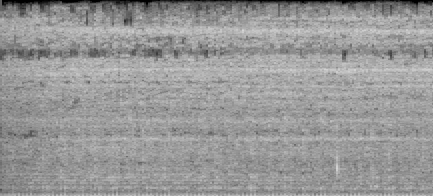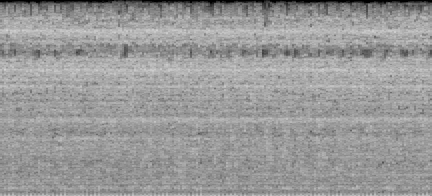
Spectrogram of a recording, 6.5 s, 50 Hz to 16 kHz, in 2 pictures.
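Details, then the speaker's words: 1990 Mitsubishi Mighty Max on old spark plugs before Seafoam and tune-up: choppy idle with an uneven, skipping beat and occasional dropped exhaust pulses, a cylinder misfire suspected from bad spark plugs. "So here we go. Got a nice choppy idle."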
